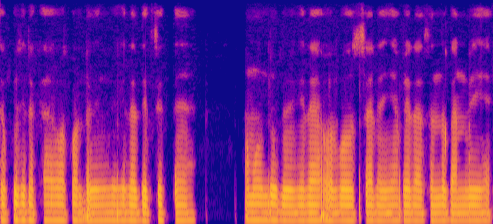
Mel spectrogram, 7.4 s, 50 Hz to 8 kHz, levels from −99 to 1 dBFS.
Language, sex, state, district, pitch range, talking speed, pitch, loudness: Hindi, male, Chhattisgarh, Raigarh, 100-105 Hz, 120 wpm, 100 Hz, -17 LUFS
